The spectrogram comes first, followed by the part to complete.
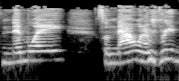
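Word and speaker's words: Nimue: at this point um I was calling her nimu but I guess her name is it's pronounced nimway so now when I'm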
